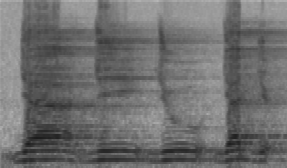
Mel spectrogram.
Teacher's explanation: ketujuh Tengah lidah dan tengah langit-langit perutama huruf Jim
